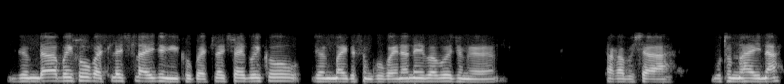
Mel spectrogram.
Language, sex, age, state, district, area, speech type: Bodo, male, 45-60, Assam, Chirang, rural, conversation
